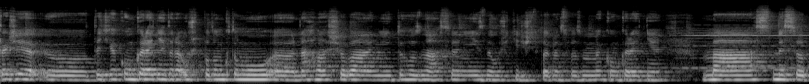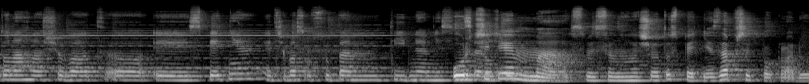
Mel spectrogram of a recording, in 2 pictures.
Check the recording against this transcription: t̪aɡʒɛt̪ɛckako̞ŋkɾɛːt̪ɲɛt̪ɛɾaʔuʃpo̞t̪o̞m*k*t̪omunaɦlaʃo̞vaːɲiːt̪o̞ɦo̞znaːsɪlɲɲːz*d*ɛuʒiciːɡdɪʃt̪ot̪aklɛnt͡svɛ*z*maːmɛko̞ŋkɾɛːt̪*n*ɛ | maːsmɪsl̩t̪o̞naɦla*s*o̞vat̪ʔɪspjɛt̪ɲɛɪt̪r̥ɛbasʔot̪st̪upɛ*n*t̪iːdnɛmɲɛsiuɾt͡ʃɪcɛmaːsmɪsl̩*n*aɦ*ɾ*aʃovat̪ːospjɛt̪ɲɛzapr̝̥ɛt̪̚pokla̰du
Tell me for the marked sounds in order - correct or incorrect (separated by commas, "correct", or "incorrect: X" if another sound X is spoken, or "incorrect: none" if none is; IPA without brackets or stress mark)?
correct, incorrect: n, correct, incorrect: ɲ, incorrect: ʃ, incorrect: m, correct, incorrect: l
